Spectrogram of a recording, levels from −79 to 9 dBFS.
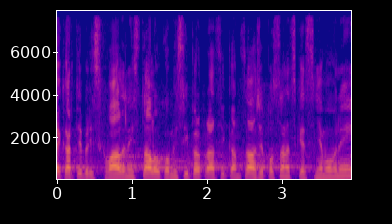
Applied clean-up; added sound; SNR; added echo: none; none; none; none.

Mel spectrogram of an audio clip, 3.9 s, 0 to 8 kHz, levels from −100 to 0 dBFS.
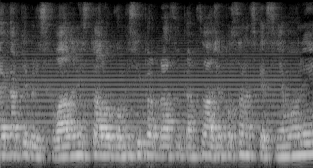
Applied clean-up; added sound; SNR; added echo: none; Brass instrument; 18 dB; reverberation time 0.6 s.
